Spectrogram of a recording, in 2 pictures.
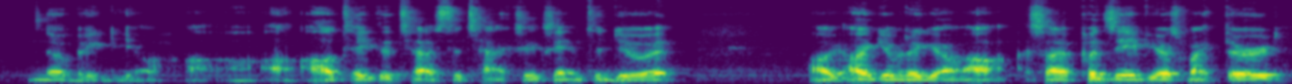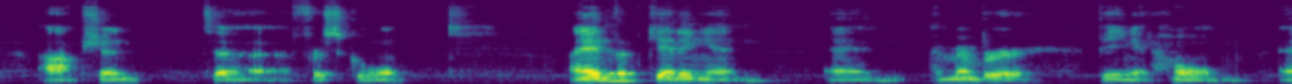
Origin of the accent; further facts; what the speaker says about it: Brooklyn, New York, United States; I grew up in Brooklyn, New York, and I went to school.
